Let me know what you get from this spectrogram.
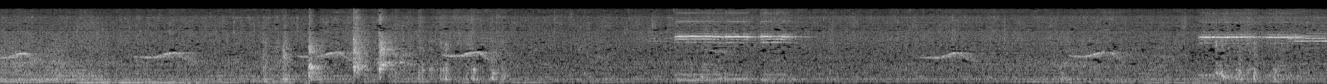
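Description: Masala of tomato and ground spices frying in oil in a kadai, a steady sizzle. A bird's short rising-and-falling call repeats every second or two, and two louder bursts of a shrill high tone cut in, about seven seconds in and again near the end.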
